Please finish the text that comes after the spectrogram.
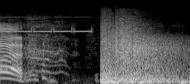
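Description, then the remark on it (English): A fantasy football show's super short timer running out: a brief warbling, falling electronic tone over a thin steady high beep, then an abrupt, loud, noisy blast that fades slowly over the final second. “That's the super short timer. And you failed.”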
